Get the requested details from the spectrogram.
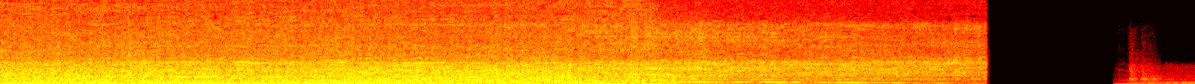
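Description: A power drill whirs loudly, then winds down.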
